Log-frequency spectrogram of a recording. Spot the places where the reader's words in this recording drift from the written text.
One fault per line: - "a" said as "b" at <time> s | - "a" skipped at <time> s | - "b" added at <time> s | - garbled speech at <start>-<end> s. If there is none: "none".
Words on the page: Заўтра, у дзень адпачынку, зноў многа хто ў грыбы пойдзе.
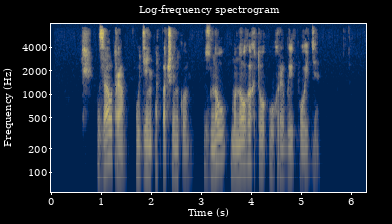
none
